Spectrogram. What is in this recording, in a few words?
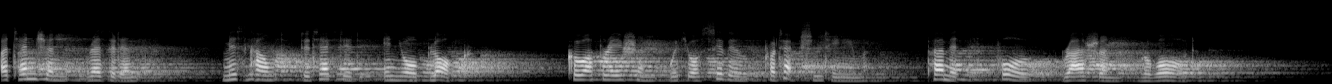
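trainstation cooperation speaker; npc; cityvoice; overwatch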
